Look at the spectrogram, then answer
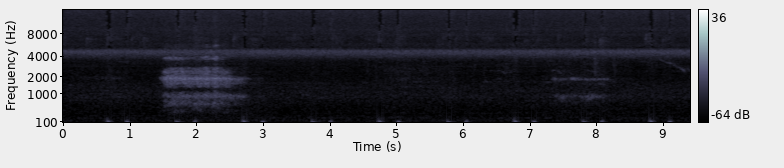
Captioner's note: soft breathing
